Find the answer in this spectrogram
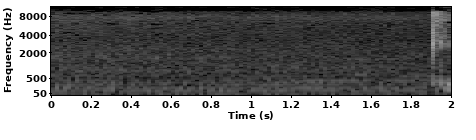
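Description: Steady background hiss and hum of the room, with no distinct events. A man's voice starts suddenly right at the end.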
